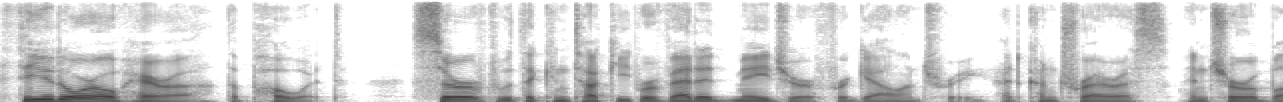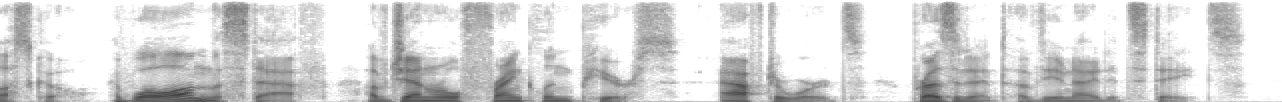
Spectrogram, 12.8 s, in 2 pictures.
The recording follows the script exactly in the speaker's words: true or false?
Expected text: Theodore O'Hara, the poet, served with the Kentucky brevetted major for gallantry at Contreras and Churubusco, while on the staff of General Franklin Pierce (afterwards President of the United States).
true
